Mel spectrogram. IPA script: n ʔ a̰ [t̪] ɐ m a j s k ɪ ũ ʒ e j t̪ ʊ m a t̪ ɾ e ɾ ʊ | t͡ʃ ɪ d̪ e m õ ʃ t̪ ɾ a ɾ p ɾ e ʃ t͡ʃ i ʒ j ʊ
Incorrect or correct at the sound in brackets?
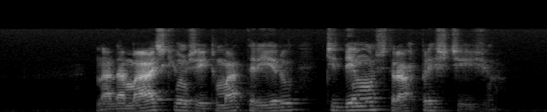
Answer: incorrect: d̪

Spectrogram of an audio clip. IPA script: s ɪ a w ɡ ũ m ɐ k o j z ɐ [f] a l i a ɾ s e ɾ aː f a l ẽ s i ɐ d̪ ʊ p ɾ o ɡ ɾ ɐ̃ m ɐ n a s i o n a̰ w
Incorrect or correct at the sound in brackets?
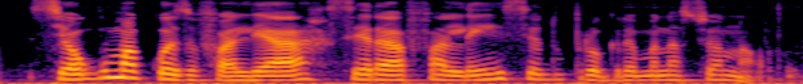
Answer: correct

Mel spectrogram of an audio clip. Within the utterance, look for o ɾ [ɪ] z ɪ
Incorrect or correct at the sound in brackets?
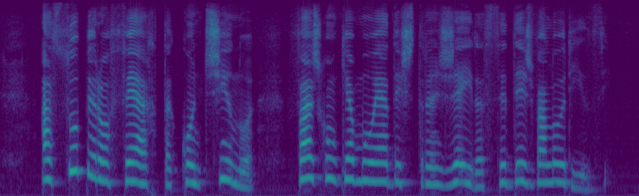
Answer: incorrect: i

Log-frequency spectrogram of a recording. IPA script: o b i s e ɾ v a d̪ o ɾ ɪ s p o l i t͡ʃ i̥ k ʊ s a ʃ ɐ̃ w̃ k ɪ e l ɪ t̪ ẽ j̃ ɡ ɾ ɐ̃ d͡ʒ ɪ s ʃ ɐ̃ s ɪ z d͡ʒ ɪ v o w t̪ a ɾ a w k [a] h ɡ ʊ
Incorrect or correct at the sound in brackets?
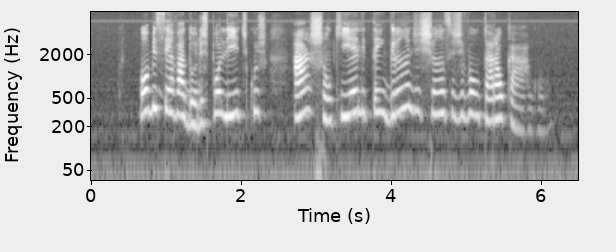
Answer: correct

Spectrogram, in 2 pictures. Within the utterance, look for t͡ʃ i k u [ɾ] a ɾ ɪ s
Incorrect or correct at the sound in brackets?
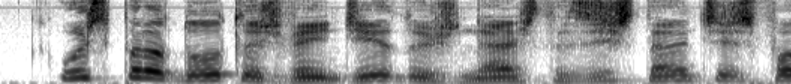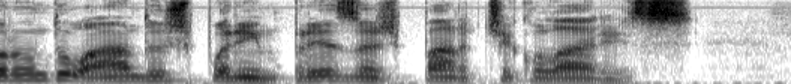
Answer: incorrect: l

